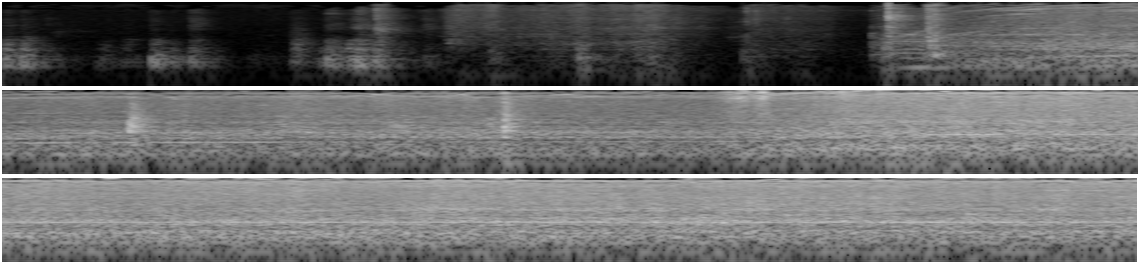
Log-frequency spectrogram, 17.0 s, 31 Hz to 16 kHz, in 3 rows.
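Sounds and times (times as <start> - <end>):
vacuum cleaner motor whining: 4.4 - 17.0.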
